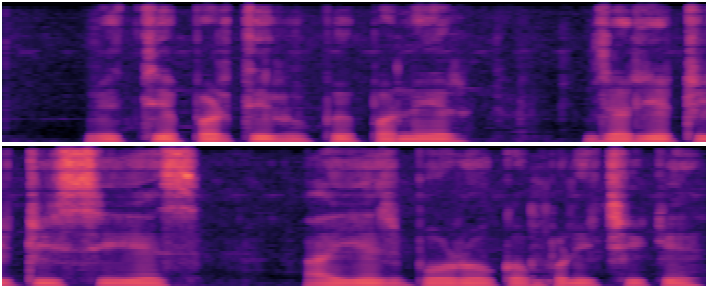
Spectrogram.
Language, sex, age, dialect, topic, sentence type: Magahi, male, 25-30, Northeastern/Surjapuri, banking, statement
